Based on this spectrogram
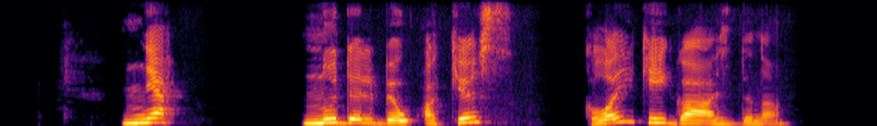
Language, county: Lithuanian, Alytus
